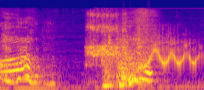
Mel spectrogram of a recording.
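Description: Comic "boing"-style sound effect: a short rising squeal, then a tone that wobbles quickly up and down in pitch for about half a second near the end.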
